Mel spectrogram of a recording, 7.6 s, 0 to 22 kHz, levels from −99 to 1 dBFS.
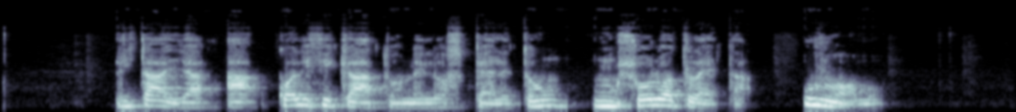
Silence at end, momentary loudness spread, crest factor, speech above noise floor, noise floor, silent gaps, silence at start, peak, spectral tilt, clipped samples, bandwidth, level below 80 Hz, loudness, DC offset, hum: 1 s; 11 LU; 16 dB; 62 dB; -77 dBFS; none; 0.9 s; -2 dBFS; -6 dB/octave; under 0.1%; 9 kHz; -52 dBFS; -16 LUFS; under 0.1%; none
